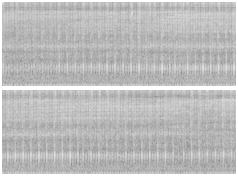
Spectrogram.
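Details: Yamaha Jog two-stroke scooter that wouldn't start, after cleaning the spark plug and tightening the cylinder head: buzzy idle holding steady with an even pulse and no misfires or stalling; running normally.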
